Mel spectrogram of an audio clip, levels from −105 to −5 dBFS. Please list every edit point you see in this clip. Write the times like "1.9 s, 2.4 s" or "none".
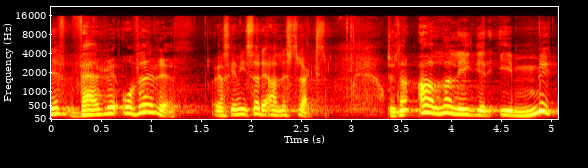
3.4 s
